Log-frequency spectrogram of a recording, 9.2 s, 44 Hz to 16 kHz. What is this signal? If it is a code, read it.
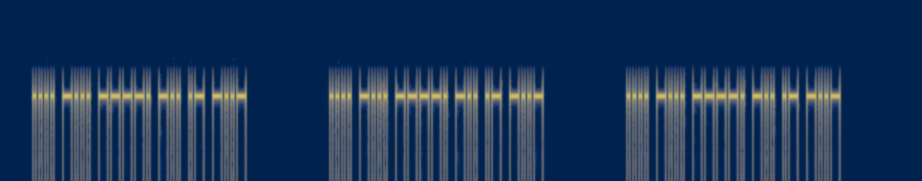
Morse code, heard as a keyed tone, about 40 wpm, 700 Hz. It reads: HB9DAX HB9DAX HB9DAX
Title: Call Signs Repeated 2x - 40wpm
